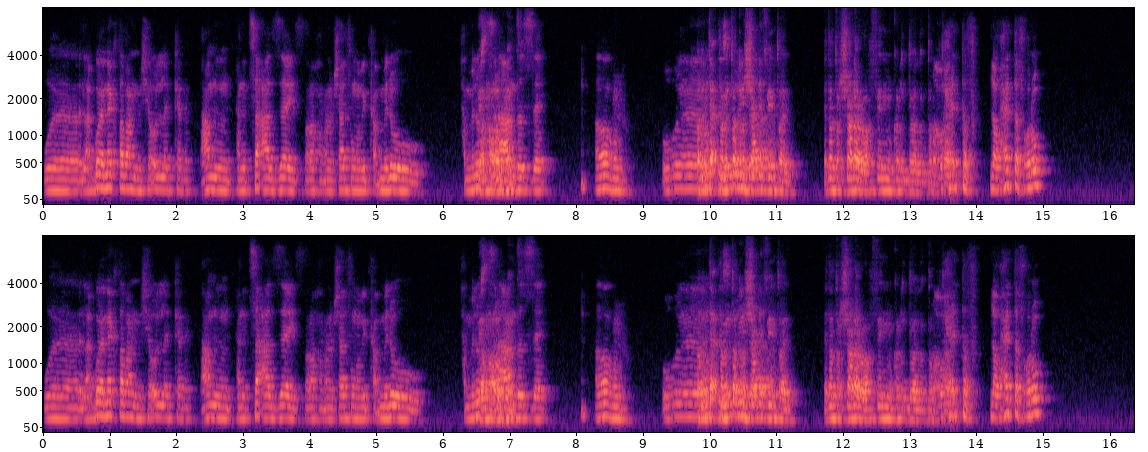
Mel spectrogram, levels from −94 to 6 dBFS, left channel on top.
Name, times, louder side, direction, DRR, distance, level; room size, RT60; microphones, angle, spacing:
voice 1, 0.0-5.7 6.3-7.5 8.3-8.5 9.3-11.0 13.3-14.9, left 1 dB, 25° left, 0.8 m, -27 dB
voice 2, 6.5-7.1 8.5-8.7 9.8-11.2 11.7-13.7, equal, 70° left, 2.0 m, -24 dB
6.4 x 6.0 x 2.5 m
head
